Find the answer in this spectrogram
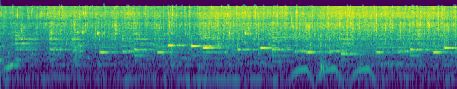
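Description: Breaded chicken nuggets deep-frying in very hot oil: a steady crackling sizzle, with background music playing a melody over it.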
